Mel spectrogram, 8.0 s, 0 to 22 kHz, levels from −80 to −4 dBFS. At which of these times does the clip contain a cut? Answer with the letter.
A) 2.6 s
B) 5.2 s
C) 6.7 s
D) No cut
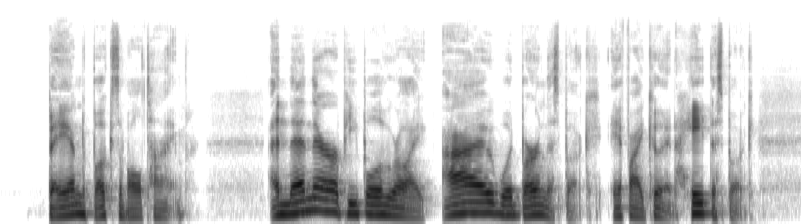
A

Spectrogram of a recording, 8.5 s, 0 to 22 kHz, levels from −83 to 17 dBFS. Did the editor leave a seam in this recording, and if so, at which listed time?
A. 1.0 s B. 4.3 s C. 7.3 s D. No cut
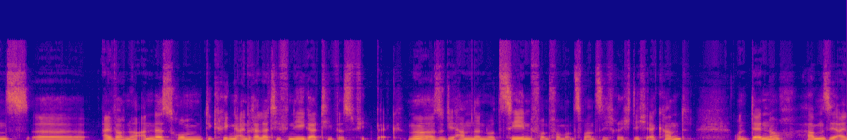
C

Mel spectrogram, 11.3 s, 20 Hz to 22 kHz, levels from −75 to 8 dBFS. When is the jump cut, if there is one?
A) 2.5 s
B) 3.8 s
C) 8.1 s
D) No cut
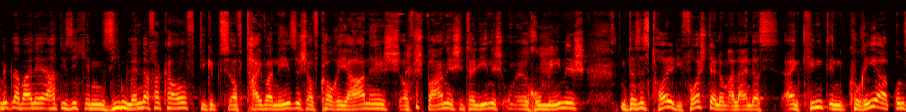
C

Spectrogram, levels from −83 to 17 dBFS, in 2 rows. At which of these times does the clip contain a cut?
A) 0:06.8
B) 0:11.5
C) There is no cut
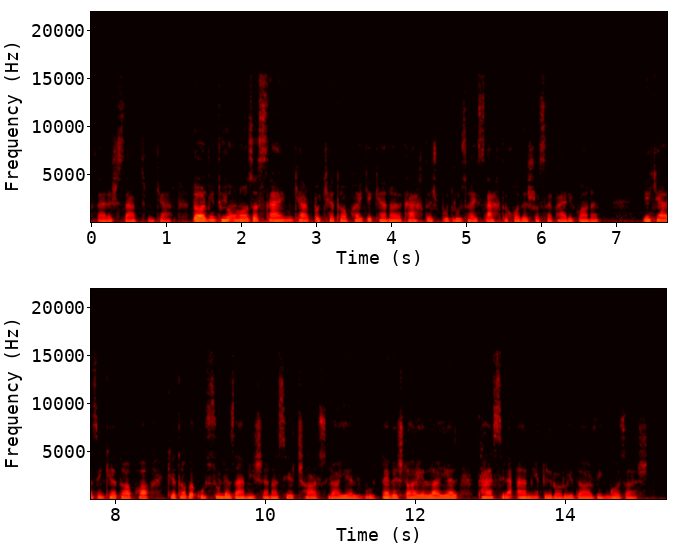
B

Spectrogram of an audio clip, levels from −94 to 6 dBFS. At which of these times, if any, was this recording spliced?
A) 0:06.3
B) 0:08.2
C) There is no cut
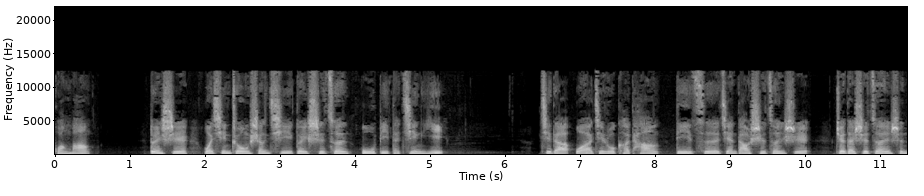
A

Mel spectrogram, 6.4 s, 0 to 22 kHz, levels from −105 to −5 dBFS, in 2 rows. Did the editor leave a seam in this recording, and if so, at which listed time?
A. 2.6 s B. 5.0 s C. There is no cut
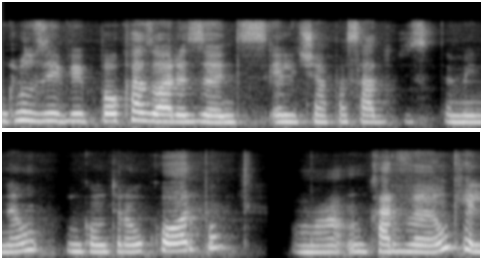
B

